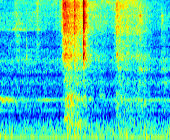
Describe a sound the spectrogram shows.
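Sand pours from a digger's bucket into a truck bed with a rushing thud.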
